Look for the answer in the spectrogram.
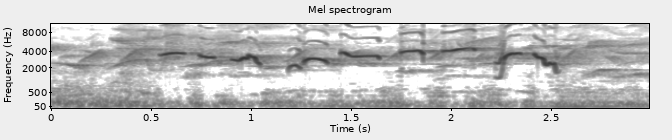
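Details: Agitated young white-rumped shama answering a rival: a quick run of clear, fluty whistles, swooping up and down, roughly nine loud notes packed into two seconds.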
